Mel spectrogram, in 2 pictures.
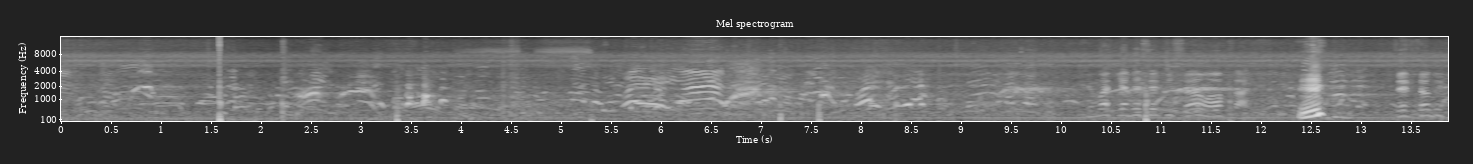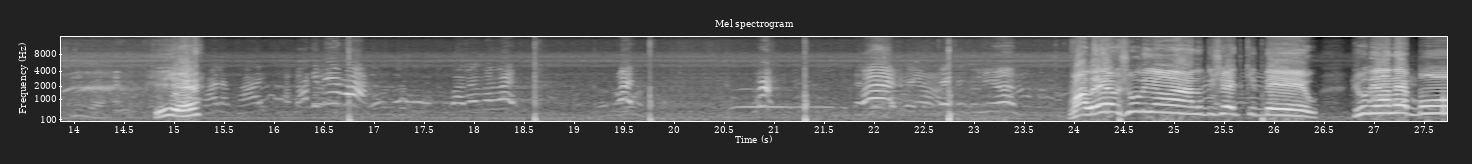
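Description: A crowd of young people chatters and shouts outdoors.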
